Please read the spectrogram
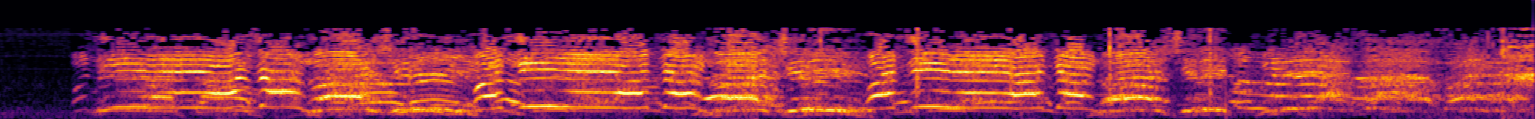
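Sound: crowd of supporters chanting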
